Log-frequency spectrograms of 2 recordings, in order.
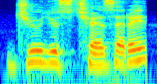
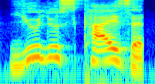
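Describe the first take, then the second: First: It is pronounced the Italian, church way. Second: It is pronounced the reconstructed classical way. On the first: "writing in Latin but speaking in Italian" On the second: "reconstructed Latin"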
